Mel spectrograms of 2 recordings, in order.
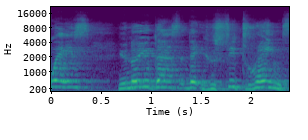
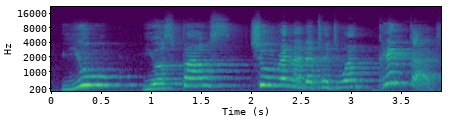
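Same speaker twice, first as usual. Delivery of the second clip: excited announcement; 5 semitones higher, 6 dB louder, slower than usual. Real, not acted. Excited listing of green card.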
